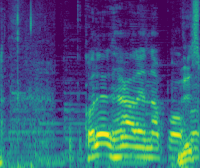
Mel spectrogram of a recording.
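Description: A man speaking over music: a quieter moment, then a voice from about a second in.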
